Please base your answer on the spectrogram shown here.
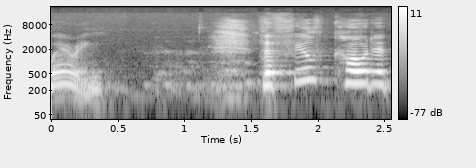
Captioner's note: light laughter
